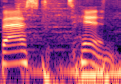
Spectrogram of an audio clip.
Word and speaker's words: Fast X: And I mean, Fast X is meant to be pronounced Fast 10 because it's the 10th movie.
